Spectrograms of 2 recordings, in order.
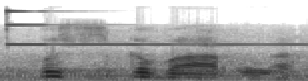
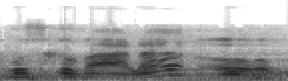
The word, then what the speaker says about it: Husqvarna: Husqvarna. Silent R, Husqvarna.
